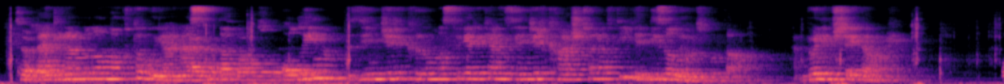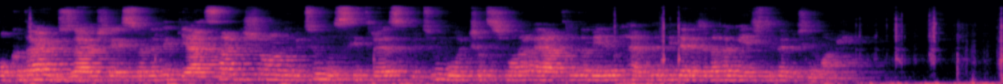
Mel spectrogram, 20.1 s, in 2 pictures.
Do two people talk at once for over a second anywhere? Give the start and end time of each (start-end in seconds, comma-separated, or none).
none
